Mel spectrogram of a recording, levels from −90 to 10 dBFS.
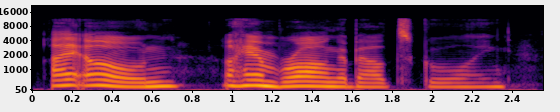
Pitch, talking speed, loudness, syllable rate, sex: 215 Hz, 165 wpm, -15 LUFS, 4.3 syllables/s, female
